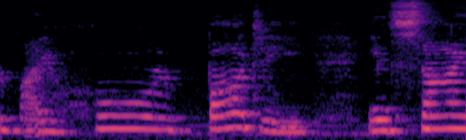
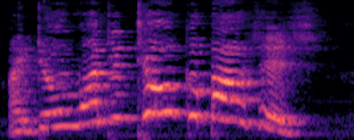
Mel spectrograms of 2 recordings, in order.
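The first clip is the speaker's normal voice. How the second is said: much higher, louder and fast; angry refusal; 12 semitones higher, 12 dB louder, faster than usual. Acted. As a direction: snap it out in anger. Child refuses, anger grows.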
